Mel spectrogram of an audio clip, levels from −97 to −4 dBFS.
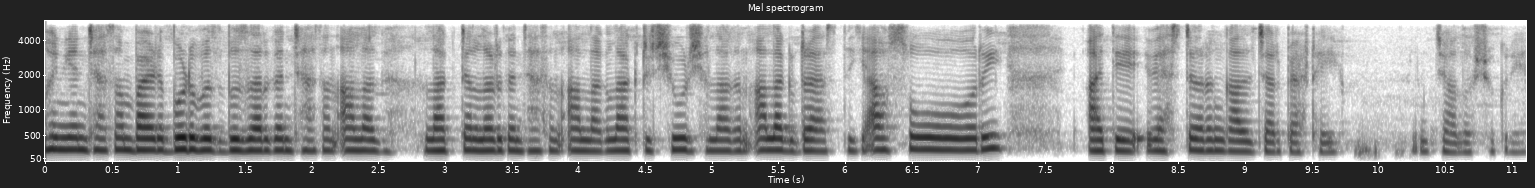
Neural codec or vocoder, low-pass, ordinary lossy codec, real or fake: none; 5.4 kHz; none; real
